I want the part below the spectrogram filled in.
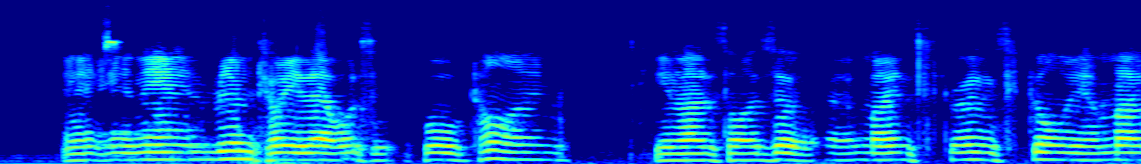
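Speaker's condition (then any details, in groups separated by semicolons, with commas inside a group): Cerebral palsy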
